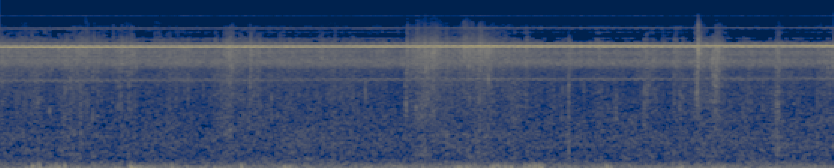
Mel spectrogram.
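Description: Forest ambience: a steady high-pitched insect whine over a low, uneven rumble, with a sharp click about seven seconds in.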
